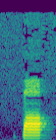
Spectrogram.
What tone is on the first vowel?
low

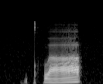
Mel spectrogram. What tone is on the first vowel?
rising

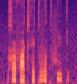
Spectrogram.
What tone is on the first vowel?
high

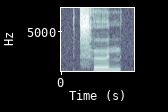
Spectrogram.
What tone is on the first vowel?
rising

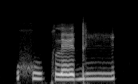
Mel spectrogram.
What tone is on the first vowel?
high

